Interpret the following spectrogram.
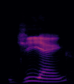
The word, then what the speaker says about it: Dieng: Jiang.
